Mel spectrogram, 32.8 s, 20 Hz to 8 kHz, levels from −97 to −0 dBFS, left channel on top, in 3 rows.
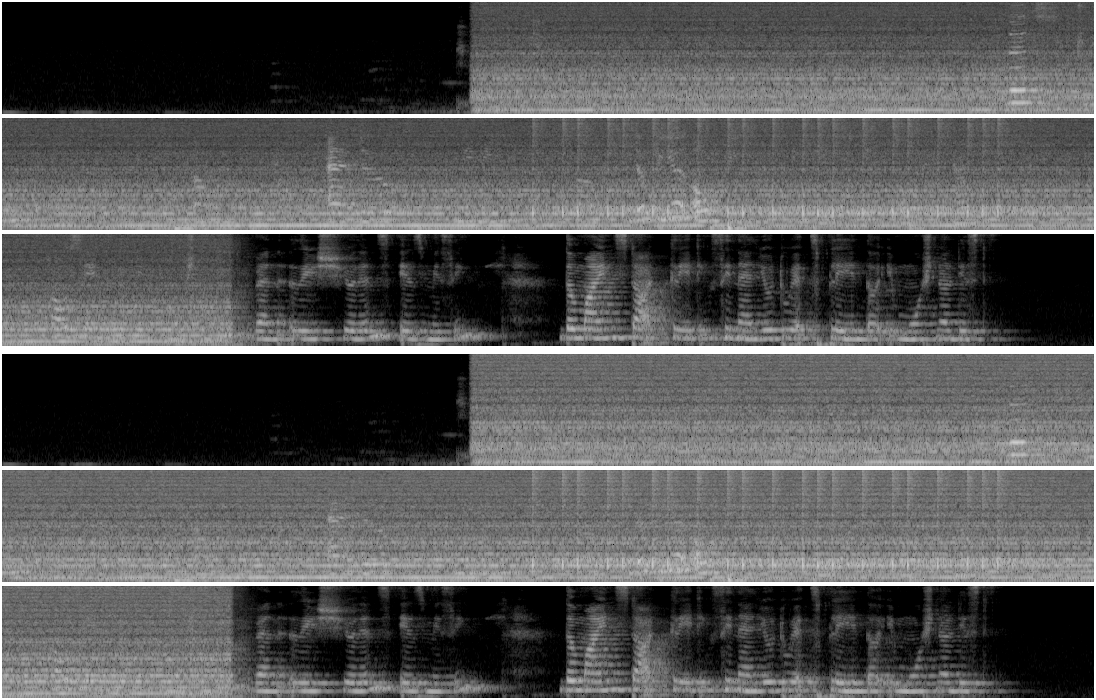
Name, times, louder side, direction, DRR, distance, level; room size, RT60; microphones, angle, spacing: sound 1, 4.7-24.2, right 3 dB, 85° right, 3.2 m, -30 dB
voice 1, 10.0-11.1 12.8-13.3 13.6-13.7 14.1-15.0 15.4-16.1 16.6-20.7 21.2-21.6 22.3-26.5 26.9-27.0 27.4-29.8 30.1-31.7, equal, 20° left, 3 dB, 5.6 m, -35 dB
28.0 x 19.0 x 9.4 m, 0.69 s
head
